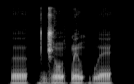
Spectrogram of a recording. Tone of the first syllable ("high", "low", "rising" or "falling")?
low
